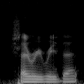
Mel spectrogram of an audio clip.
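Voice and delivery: ordinary delivery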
